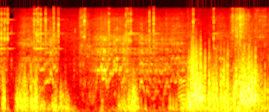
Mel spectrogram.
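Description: Hooked largemouth bass thrashing and splashing at the water's surface near the bank, in irregular bursts, loudest in about the last second as it shakes free of the hook.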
